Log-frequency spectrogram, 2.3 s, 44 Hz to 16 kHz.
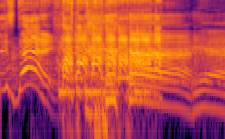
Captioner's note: laughsawkwardly.mp3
